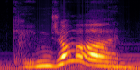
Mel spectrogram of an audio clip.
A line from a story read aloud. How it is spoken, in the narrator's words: gasped Max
